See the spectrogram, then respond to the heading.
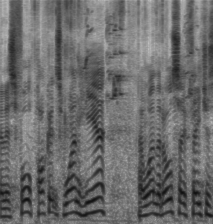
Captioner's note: birds chirping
